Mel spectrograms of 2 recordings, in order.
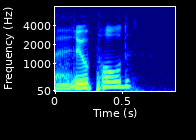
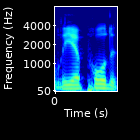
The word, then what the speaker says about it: Leupold: It's actually pronounced Leupold, but I always pronounce it Leopold. It's spelled like L-E-U-P-O-L-D.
